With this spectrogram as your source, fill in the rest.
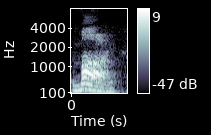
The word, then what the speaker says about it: my: It's ah and it's e, but we don't say my, we say my. And we always linger on the first vowel.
